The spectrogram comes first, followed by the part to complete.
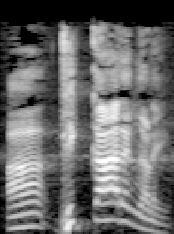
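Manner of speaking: usual speaking voice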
